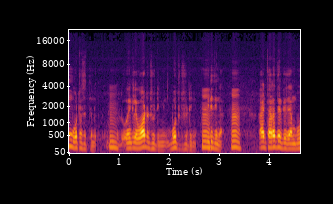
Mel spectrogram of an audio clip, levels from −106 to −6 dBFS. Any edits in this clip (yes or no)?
no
